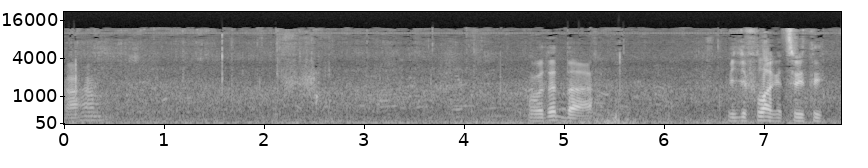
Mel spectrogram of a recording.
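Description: A crowd murmurs in the distance outdoors.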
